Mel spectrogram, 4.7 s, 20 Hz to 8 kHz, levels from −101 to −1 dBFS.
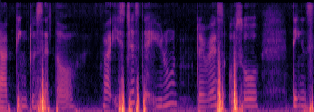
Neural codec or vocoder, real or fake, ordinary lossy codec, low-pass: codec, 24 kHz, 3.1 kbps, DualCodec; fake; none; 7.2 kHz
